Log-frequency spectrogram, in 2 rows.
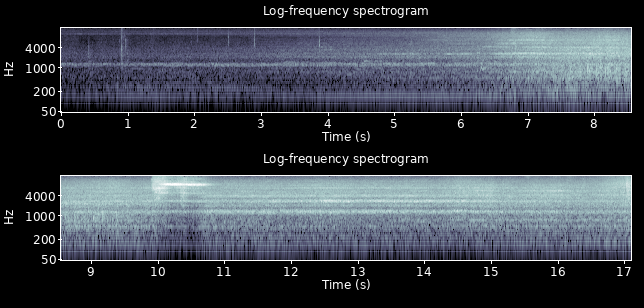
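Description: E001 series TRAIN SUITE Shiki-shima passing through a station: its running noise swells as it approaches, then stays loud and steady as the cars go by close, with steady high ringing tones over the wheel rumble. A brief sharp hiss cuts in about ten seconds in.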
